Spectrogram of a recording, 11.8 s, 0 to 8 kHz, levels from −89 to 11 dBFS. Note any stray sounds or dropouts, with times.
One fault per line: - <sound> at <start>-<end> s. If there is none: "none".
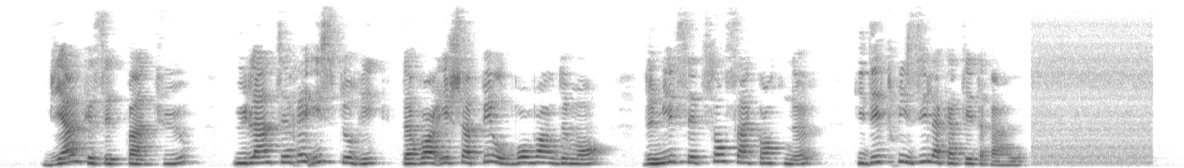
none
